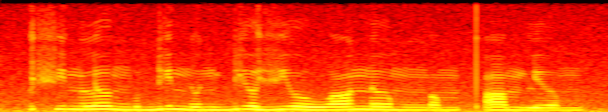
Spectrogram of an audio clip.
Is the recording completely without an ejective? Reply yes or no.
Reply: no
